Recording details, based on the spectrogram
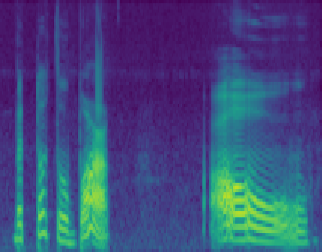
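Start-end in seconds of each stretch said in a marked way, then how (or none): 2.1-3.1 yelp. A narrator's reading. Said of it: "yelped the lion".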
